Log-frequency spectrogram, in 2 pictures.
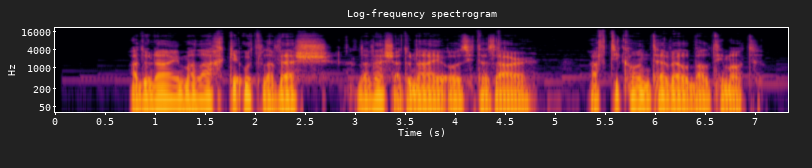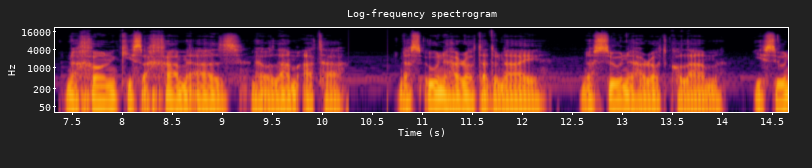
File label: poetry and prayer psalm hebrew; Meir Soloveichik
